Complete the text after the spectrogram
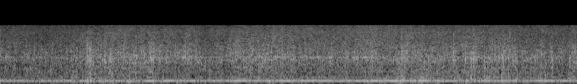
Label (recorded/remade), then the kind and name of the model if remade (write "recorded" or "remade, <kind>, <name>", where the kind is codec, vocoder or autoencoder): remade, vocoder, Vocos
